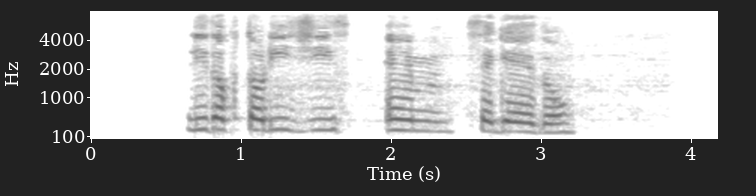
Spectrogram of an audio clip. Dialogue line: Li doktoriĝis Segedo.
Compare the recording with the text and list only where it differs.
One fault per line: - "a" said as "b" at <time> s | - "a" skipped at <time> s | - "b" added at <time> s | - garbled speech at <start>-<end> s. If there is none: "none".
- "en" added at 2.0 s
